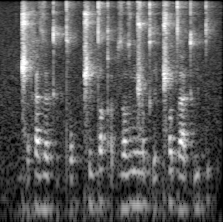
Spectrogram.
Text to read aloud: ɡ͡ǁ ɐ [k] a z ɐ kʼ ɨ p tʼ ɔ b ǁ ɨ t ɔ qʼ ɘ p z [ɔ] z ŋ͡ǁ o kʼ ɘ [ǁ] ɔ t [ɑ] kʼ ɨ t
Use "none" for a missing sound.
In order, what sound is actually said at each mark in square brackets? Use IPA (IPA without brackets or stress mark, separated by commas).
x, ɔ, ǁ, a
